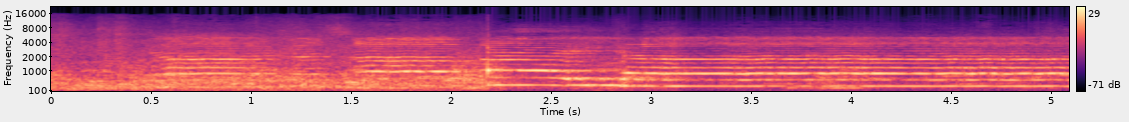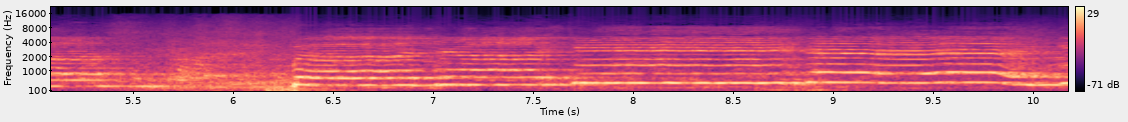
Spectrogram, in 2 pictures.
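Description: A child's voice singing a dikir barat vocal line in long held notes that waver slightly, with a short break about six seconds in.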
